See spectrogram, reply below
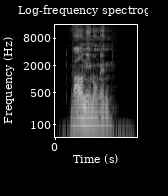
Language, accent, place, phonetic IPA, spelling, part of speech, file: German, Germany, Berlin, [ˈvaːɐ̯neːmʊŋən], Wahrnehmungen, noun, De-Wahrnehmungen.ogg
- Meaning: plural of Wahrnehmung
